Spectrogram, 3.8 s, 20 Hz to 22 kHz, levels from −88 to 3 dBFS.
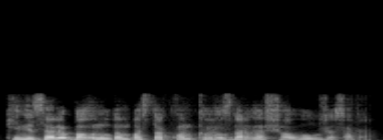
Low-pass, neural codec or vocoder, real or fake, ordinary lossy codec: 7.2 kHz; codec, 44.1 kHz, 2.6 kbps, DAC; fake; none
